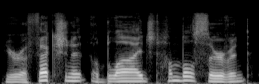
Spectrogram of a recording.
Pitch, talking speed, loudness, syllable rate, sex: 145 Hz, 115 wpm, -18 LUFS, 5.5 syllables/s, male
